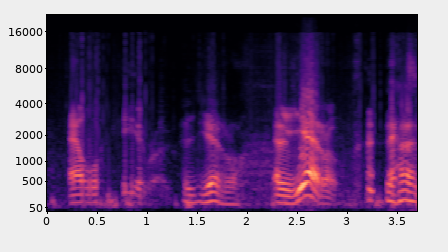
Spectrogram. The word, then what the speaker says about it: El Hierro: I'm going to say El Hierro. El Hierro. El Hierro. Yeah, the H is not pronounced at all. El Hierro.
